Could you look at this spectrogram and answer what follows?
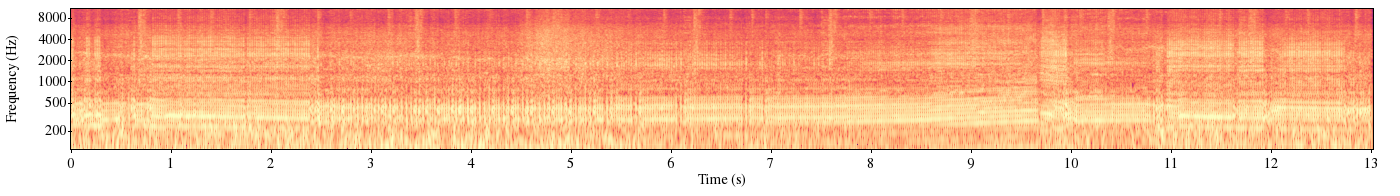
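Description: Yamaha Vixion single-cylinder four-stroke, bored up to about 200 cc, pulling hard under full throttle. Its pitch climbs steadily for several seconds, falls sharply at an upshift about ten seconds in, then climbs again.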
